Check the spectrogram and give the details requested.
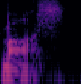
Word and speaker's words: Moce: candidate is that his name is in fact moss what why did you choose a bizarre spelling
